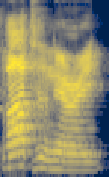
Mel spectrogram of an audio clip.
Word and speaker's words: Botanary: It says search botanary to learn the meaning. It should be Botanary. It's like it comes from botany and dictionary.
